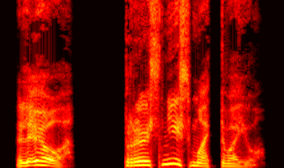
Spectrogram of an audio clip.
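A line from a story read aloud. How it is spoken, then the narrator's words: Furious growl. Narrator (Russian): прорычал генерал Клеандр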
